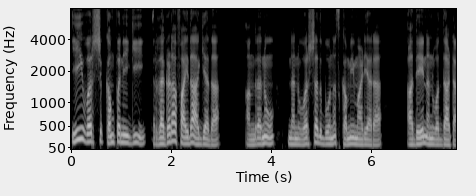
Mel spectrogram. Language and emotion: Kannada, sad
